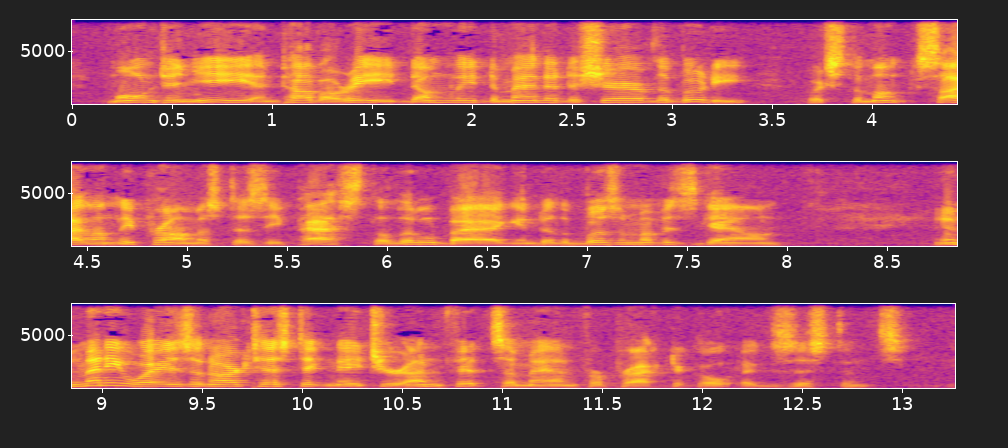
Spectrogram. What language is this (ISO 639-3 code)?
eng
